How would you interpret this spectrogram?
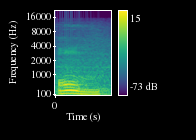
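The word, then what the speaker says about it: Aum: The word is spelled A-U-M, Om.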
